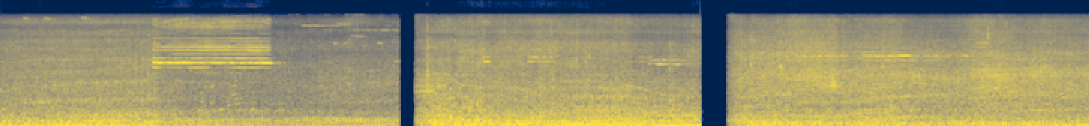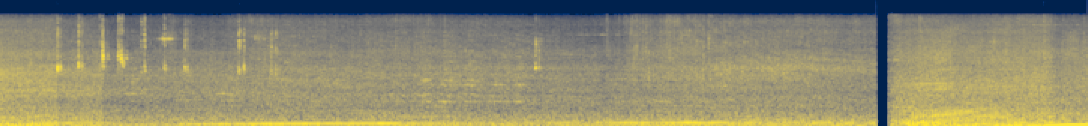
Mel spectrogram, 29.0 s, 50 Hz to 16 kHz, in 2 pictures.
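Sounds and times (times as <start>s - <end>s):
road traffic rumble: 0.0s - 29.0s.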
